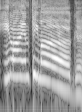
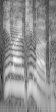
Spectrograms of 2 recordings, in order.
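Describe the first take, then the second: First: "Eli and T-Mug" slow and loud, "Eli" drawn out as e-ilai; careful name reading. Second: Said in the usual way. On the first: Shown as a demonstration. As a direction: spell out "Eli and T-Mug" slowly, each syllable loud. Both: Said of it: "I hope I'm pronouncing it right".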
